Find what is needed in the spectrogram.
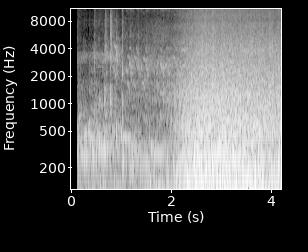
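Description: A large flock of rock pigeons taking off together. After a quieter start with a few sharp wing claps, a dense rush of flapping wings swells about two seconds in as the flock lifts off.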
